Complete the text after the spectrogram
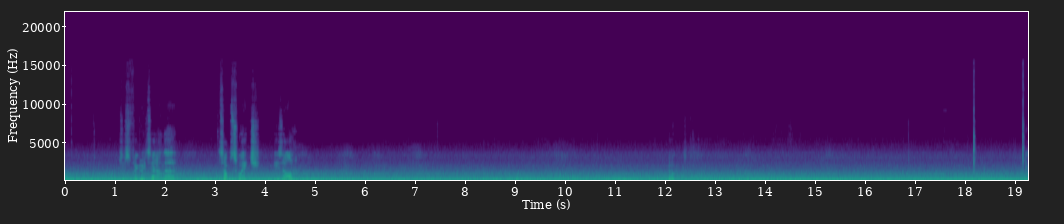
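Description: A car engine hums and rumbles steadily, heard from inside the car.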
